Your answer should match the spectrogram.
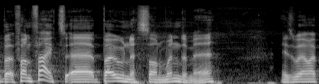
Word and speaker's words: Bowness: The definitive answer to the question, how do you say Bowness Baroness is in? and the real answer is we're all wrong. Oh, Baroness, B- bonus. – Bonus bonus, is what the locals say.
